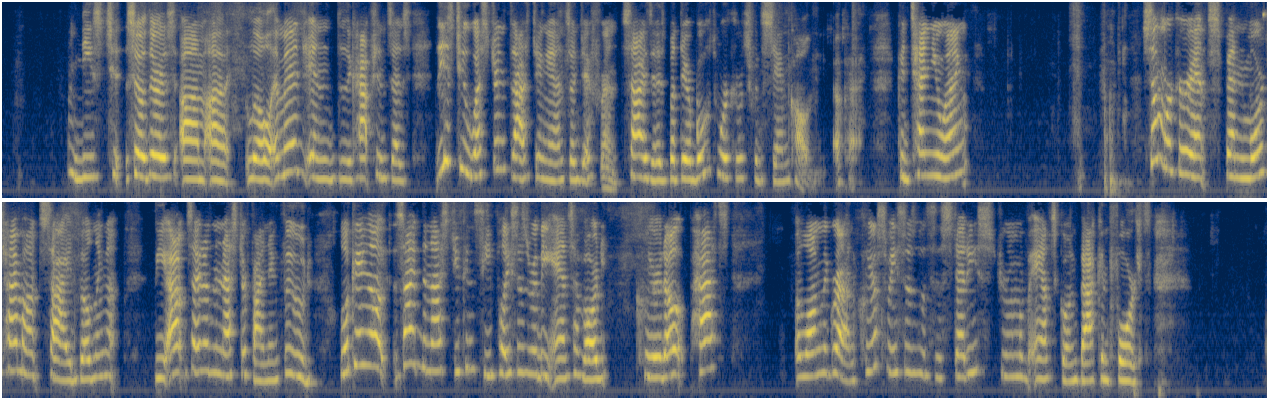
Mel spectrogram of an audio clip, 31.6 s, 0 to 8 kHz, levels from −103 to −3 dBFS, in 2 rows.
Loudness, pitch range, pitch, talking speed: -19 LUFS, 290-380 Hz, 320 Hz, 150 wpm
